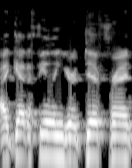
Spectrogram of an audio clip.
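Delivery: plain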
